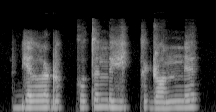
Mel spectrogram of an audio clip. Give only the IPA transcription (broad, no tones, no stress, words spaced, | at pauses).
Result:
bʲɐlːɔɖokːo t̪əŋɘvʲɵkːə ɖɔnːɘ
